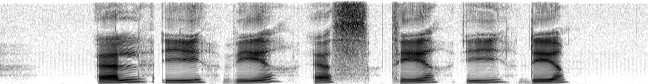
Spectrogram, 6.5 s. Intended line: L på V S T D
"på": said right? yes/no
no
